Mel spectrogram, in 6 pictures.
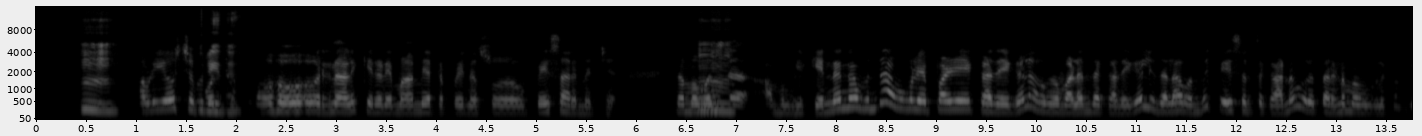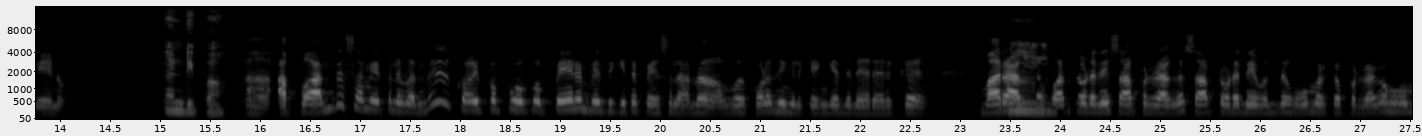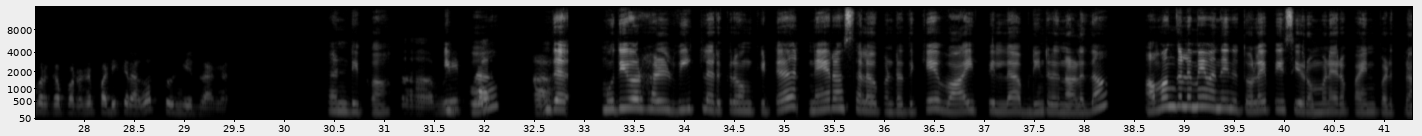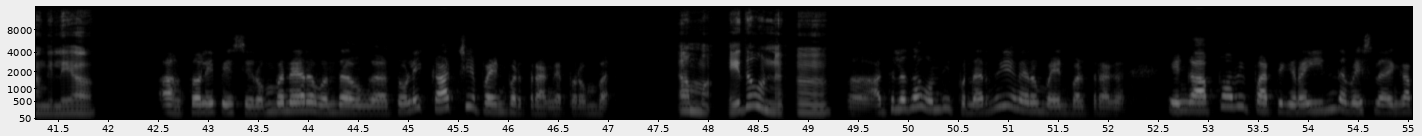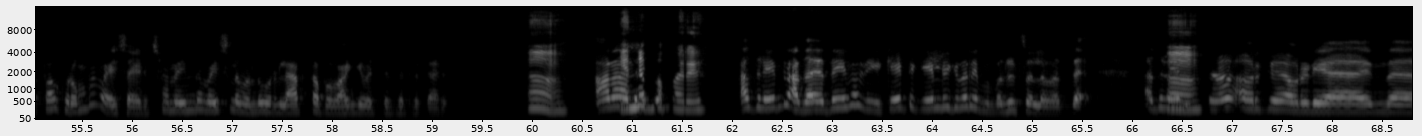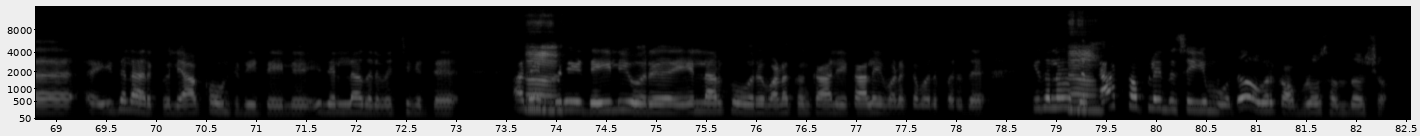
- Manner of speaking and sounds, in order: chuckle; other noise; tapping; unintelligible speech; other background noise; in English: "அக்கவுன்ட் டீடெயில்"
- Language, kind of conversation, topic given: Tamil, podcast, ஸ்கிரீன் நேரத்தை சமநிலையாக வைத்துக்கொள்ள முடியும் என்று நீங்கள் நினைக்கிறீர்களா?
